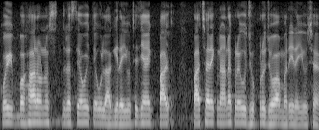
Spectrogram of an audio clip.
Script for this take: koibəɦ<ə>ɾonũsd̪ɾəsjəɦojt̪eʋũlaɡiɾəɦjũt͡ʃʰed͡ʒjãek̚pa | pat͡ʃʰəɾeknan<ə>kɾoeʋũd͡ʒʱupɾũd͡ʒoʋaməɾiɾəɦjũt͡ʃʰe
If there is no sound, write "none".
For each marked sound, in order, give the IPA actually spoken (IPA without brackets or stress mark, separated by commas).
a, ə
